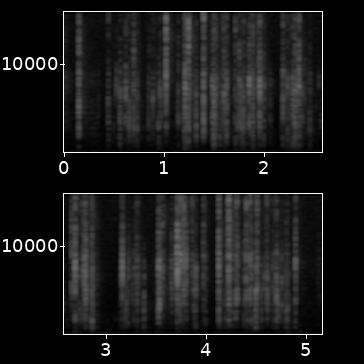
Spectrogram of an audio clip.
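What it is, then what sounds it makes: Crinkly plastic bag with soft toy inside. A small clear cellophane-like plastic bag holding a soft white-and-pink squishy animal toy is held in both hands and crinkled and squeezed with fingertips and long red-painted nails. It gives a dense run of bright, crackly crinkles with quick, sharp bursts that stop dead. A faint low hum sits underneath throughout.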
